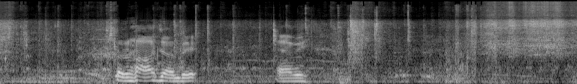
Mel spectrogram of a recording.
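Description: Pigeons feeding on scattered grain coo in two close, warbling bursts over steady background noise while someone talks nearby.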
